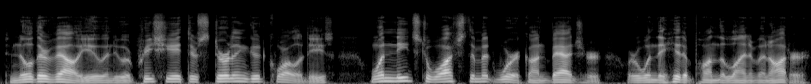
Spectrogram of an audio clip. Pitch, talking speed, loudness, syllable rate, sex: 105 Hz, 220 wpm, -19 LUFS, 5.5 syllables/s, male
